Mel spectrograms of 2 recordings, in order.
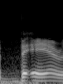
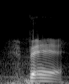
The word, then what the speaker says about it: Beer: so i think uh bear as some like to call him uh is a very good chance to come into the side not beer bear that's the israeli pronunciation excellent well look i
